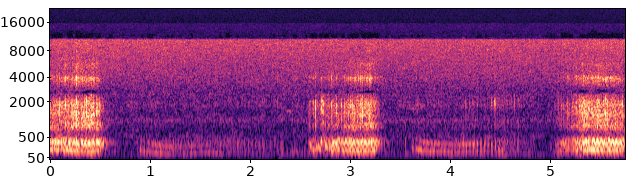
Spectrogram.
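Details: Pet cat purring close up, a grainy pulsing drone that swells in three strong exhaled bursts about two and a half seconds apart, separated by softer rasping inhalations, in a quiet room.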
